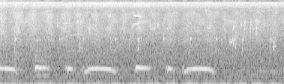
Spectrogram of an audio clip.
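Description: A bird calling faintly with low cooing notes, a phrase of two short notes and one longer drawn-out note repeated three times.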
